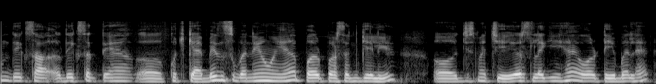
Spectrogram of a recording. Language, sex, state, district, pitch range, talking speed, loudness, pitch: Hindi, male, Bihar, Muzaffarpur, 145-165 Hz, 210 wpm, -16 LUFS, 155 Hz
